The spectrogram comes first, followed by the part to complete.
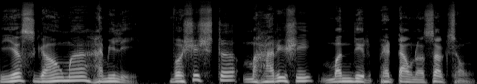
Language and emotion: Nepali, neutral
